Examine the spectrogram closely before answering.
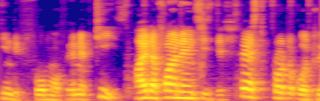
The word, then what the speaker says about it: AADA.Finance: We're going to pronounce it as ADDA.Finance.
